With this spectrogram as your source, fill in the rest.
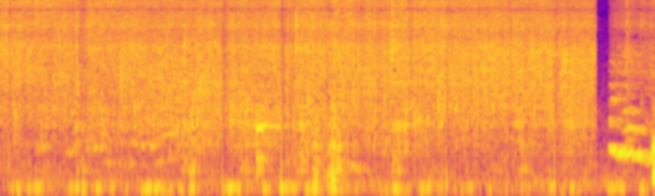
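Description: Ginger and garlic paste frying in a pan for an egg curry, a steady close sizzle with occasional stirring scrapes throughout, briefly cut near the end.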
